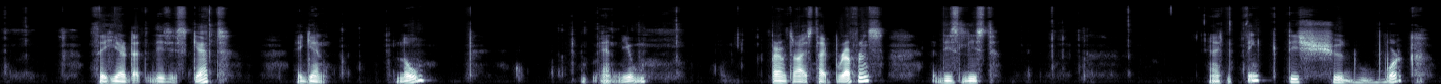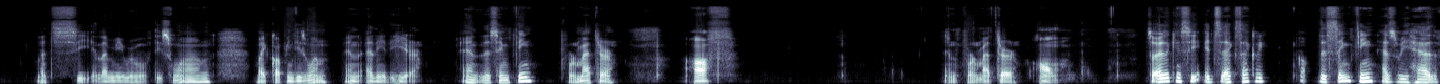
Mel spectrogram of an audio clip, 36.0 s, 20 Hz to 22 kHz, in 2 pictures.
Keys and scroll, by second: 2.6 Return, 8.5 Return, 14.1 Return, 15.4 Return, 15.5 alt+super+l, 20.8 super+c, 26.0 super+c, 29.2 super+v.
